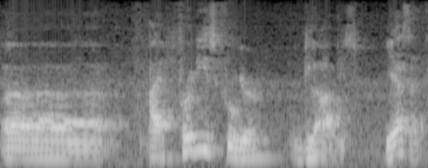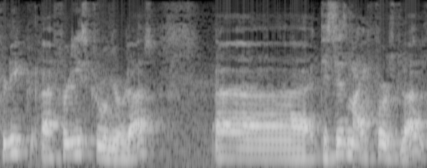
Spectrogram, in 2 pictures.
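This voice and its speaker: Slowly, very slowly, a man with a Quebec accent speaks at a medium pitch with lively intonation. Noticeable background noise and audible room echo fill the recording. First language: French. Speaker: collectibles unboxing youtuber. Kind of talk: unboxing review. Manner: halting.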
